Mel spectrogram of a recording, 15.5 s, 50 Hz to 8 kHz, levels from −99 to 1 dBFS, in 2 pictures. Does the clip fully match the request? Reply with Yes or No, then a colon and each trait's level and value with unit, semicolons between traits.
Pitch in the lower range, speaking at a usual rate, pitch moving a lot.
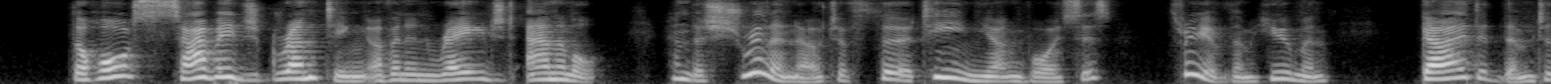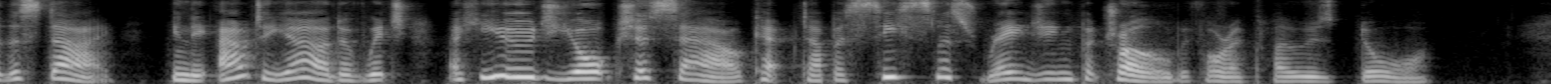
No: high, 220 Hz; average, 175 wpm; wide, 7.0 semitones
